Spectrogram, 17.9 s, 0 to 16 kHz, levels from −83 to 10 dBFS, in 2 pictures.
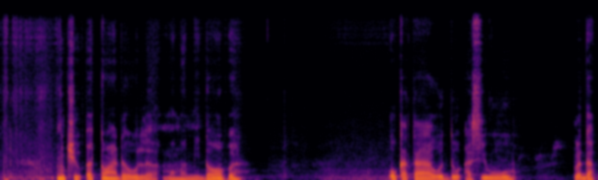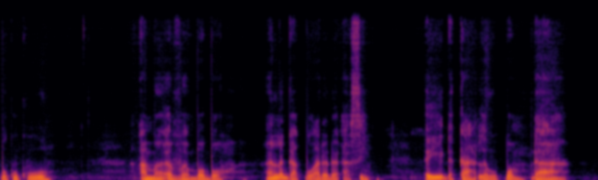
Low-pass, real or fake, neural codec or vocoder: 14.4 kHz; fake; codec, 44.1 kHz, 7.8 kbps, DAC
